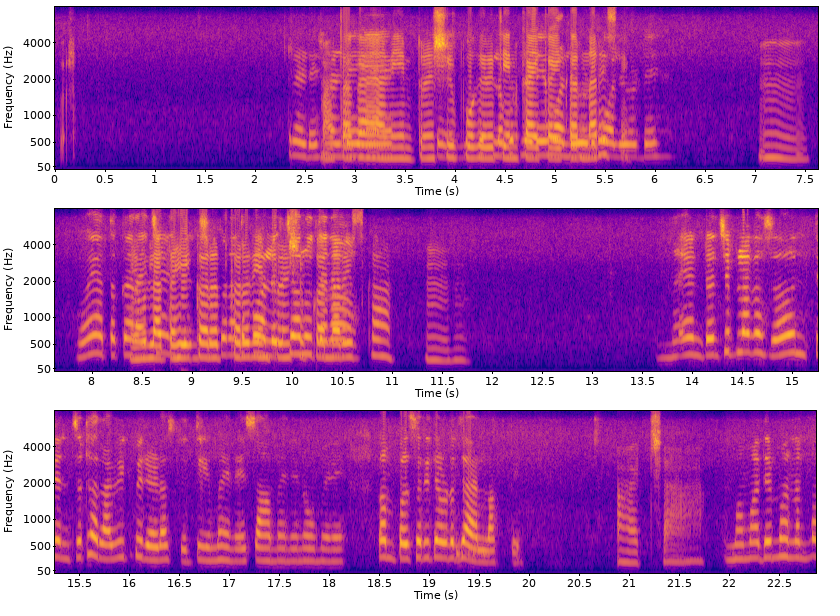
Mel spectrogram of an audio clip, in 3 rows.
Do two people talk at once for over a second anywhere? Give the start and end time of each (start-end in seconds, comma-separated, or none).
3.8-5.7, 8.4-10.8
